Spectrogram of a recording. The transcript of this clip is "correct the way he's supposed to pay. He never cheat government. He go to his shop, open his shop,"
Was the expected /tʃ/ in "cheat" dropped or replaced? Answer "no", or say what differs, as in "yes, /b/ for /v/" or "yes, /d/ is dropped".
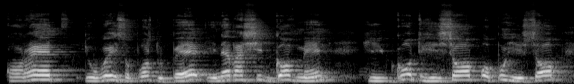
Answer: yes, /ʃ/ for /tʃ/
